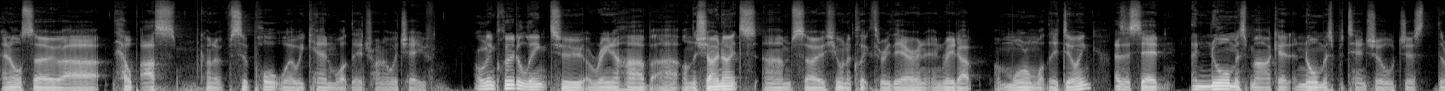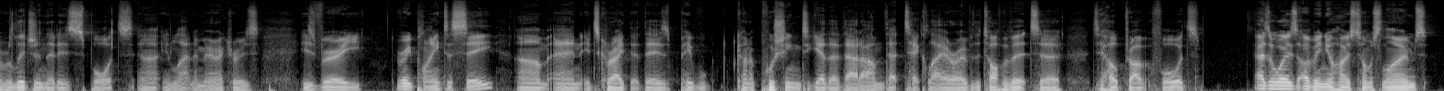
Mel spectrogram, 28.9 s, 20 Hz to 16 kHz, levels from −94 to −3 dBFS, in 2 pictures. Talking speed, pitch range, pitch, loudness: 220 wpm, 85-100 Hz, 90 Hz, -27 LUFS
